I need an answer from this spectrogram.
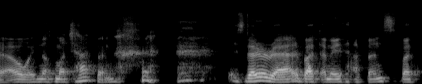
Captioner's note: chuckles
